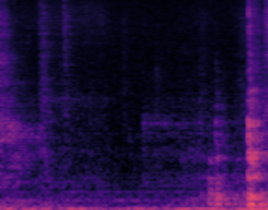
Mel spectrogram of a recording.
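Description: Kitchen handling sounds as a cutting board and knife are taken out while cooking: soft rummaging and a drawer sliding, then a sharper wooden clack near the end.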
